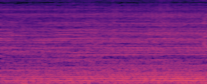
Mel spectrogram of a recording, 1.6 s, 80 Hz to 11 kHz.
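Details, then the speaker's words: Furrion 12 V refrigerator in a Grand Design Imagine travel trailer making a loud, rough, steady motor drone with buzzing hum from low in the unit; compressor noise, deemed unrepairable and needing replacement. "the problem is is that like this one was making this God awful noise cuz it does sounds like the motor it doesn't sound like"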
